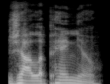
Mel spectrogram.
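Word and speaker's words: jalapeño: Even though it's written there, I think J is one of the ones that's really rare for it to be silent, but you will have something like a borrowed word from another language like jalapeno. We'll say that with an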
